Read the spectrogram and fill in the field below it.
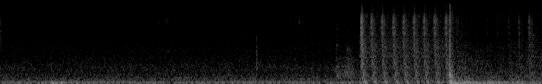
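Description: A tank fires high explosive shells in a World War II video game, a rapid burst of sharp blasts rising from a low rumbling background, then a louder impact near the end.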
